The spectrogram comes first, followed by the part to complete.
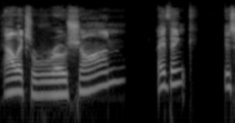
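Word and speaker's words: Rosen: But even um it how do you say his last name? Alex Roshan, I think is how you say his last name.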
